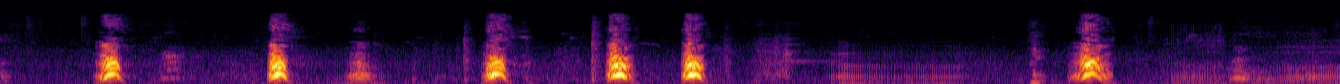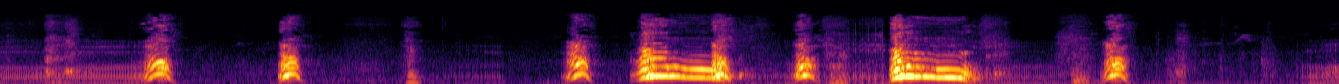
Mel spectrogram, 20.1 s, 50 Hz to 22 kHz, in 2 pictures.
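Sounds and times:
dog barking: 0.7s - 1.4s, 2.0s - 2.8s, 3.6s - 3.9s, 4.5s - 5.4s, 8.0s - 8.4s, 10.4s - 11.4s, 12.1s - 12.4s, 14.3s - 17.0s, 18.3s - 18.6s.

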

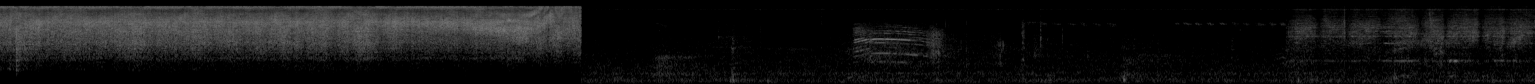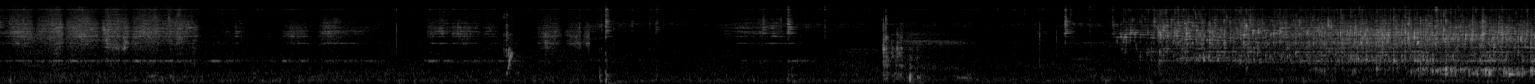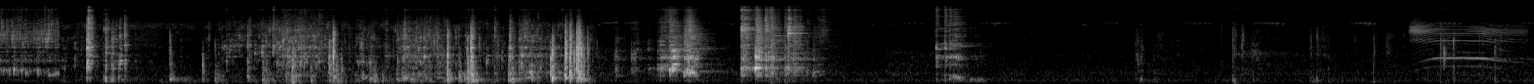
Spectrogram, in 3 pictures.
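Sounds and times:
water pouring into a vessel: 26.5s - 31.4s, 32.8s - 35.9s
dishes clattering: 31.5s - 32.1s, 32.8s - 39.0s
water sloshing and splashing: 32.7s - 36.3s.

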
